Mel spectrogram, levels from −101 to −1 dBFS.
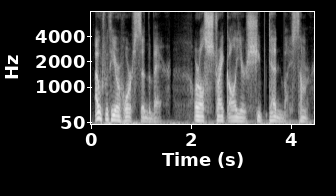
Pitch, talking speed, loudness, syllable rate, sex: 90 Hz, 215 wpm, -18 LUFS, 5.0 syllables/s, male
